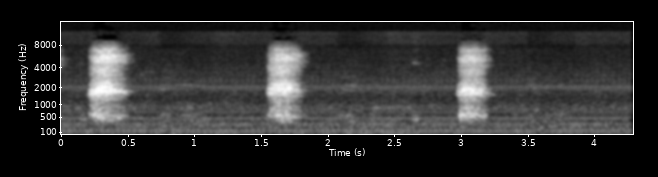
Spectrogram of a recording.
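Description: A woman gives three sharp, voiceless breaths into the microphone, evenly spaced about a second and a half apart. They are part of a chanted Maya spirit-calling ritual.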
